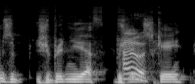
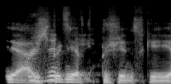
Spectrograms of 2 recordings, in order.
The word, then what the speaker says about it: Zbigniew Brzezinski: Zbigniew Brzezinski. – Zbigniew Brzezinski.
